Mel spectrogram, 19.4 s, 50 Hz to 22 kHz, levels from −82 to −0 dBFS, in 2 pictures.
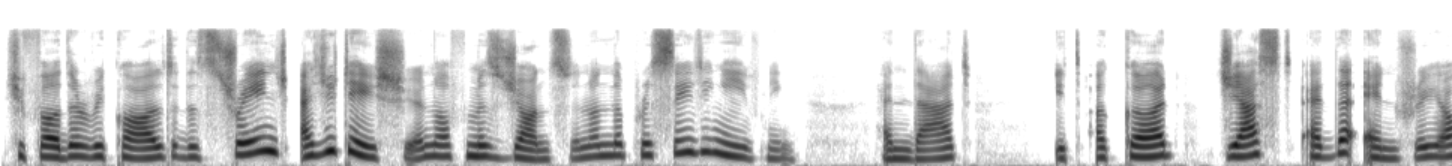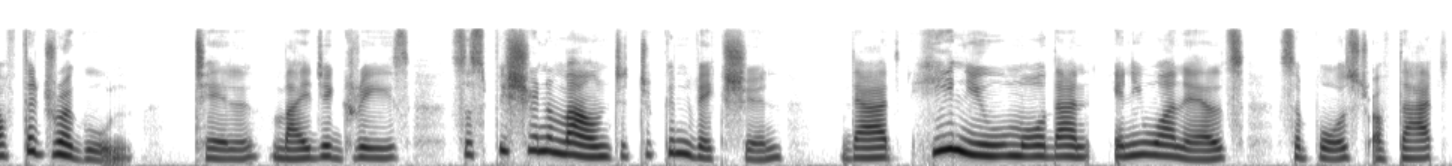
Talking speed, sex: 135 wpm, female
